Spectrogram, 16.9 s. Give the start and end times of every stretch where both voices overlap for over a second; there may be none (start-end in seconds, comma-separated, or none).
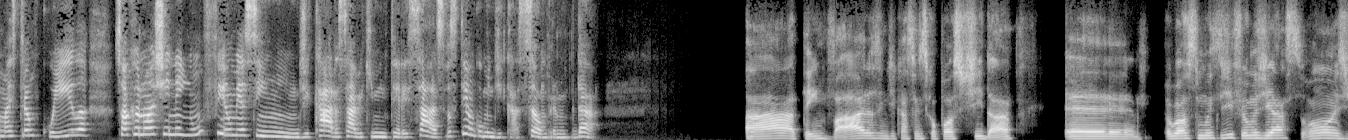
none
